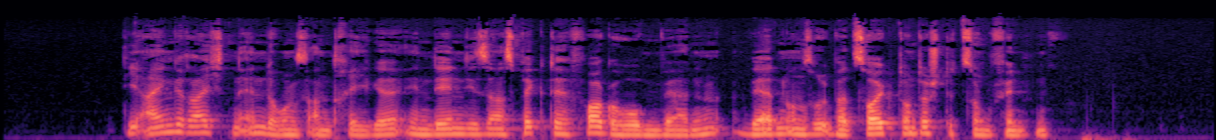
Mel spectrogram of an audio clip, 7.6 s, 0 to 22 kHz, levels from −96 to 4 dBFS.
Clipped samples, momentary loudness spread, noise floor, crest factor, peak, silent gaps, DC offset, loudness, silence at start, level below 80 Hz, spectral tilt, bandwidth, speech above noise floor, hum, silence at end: under 0.1%; 8 LU; -69 dBFS; 22 dB; -2 dBFS; none; under 0.1%; -22 LUFS; 0.8 s; -52 dBFS; -4.5 dB/octave; 14 kHz; 47 dB; none; 0.7 s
